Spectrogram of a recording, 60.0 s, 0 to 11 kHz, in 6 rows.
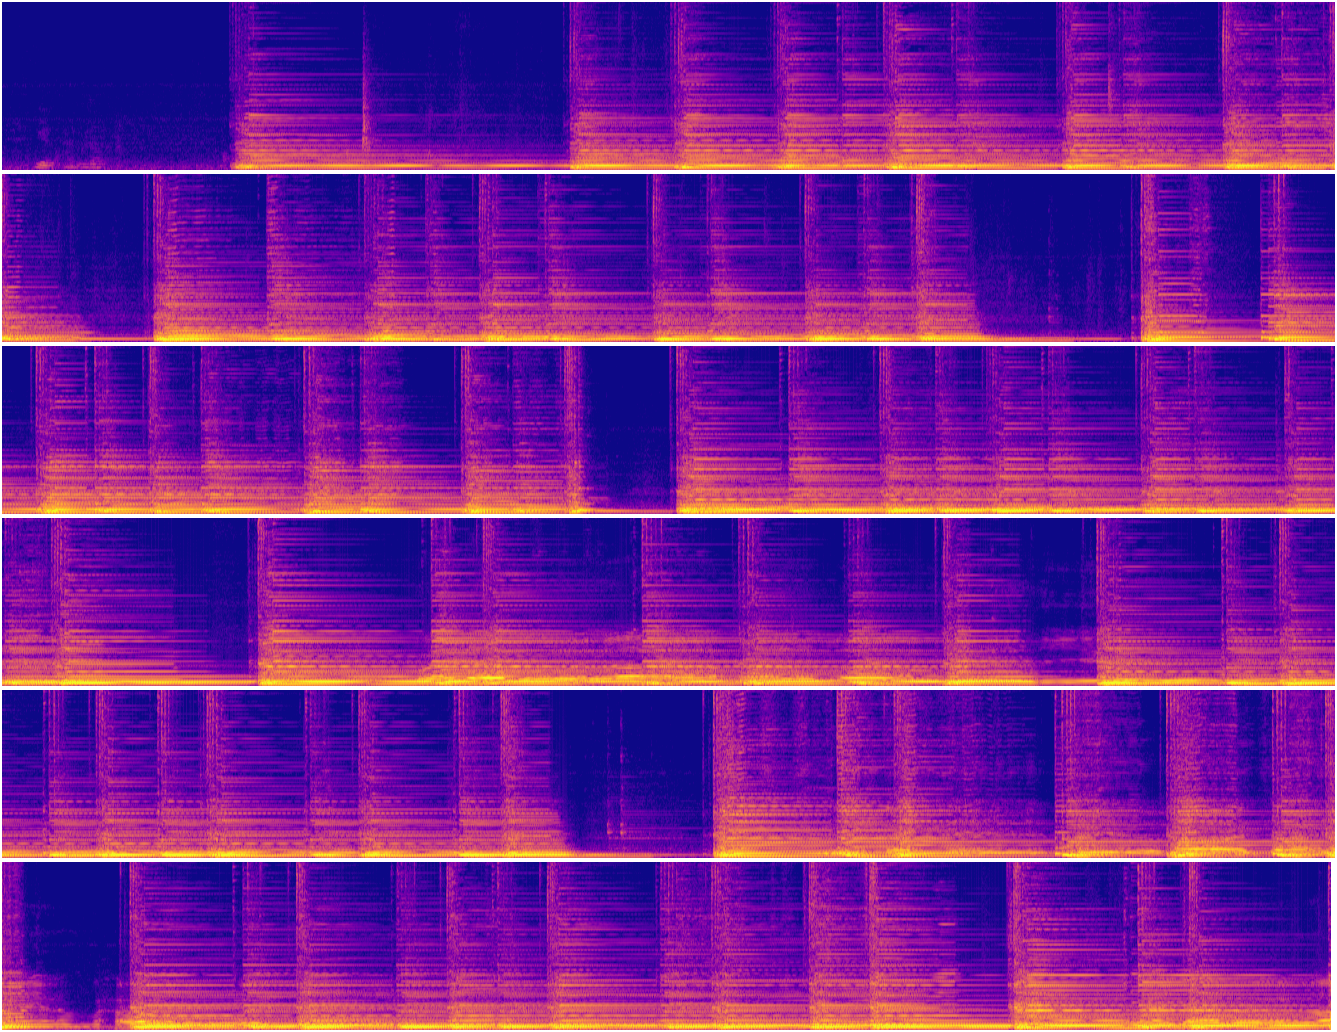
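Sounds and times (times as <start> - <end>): acoustic guitar strumming chords: 1.4 - 59.9.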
